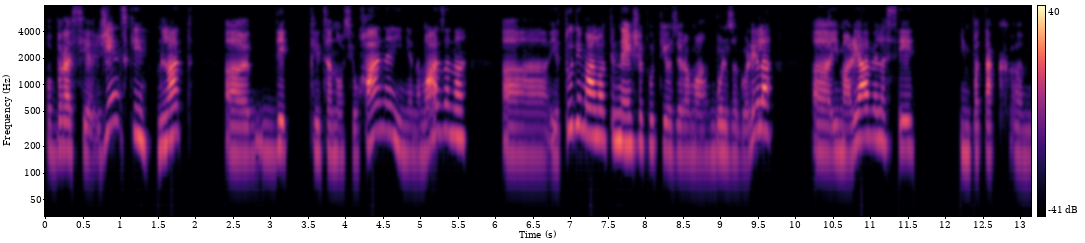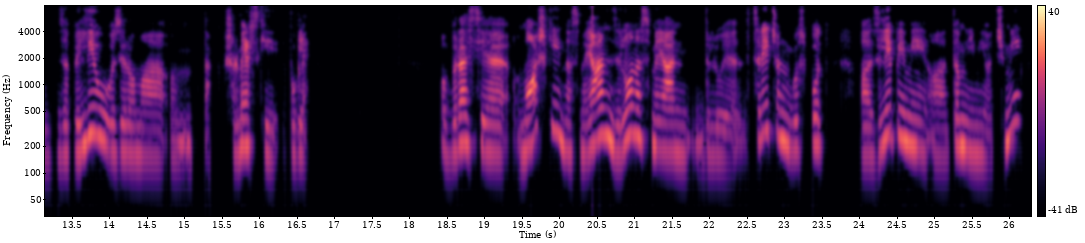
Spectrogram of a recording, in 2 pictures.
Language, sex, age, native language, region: Slovenian, female, 18-29, Slovenian, Central Slovenia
